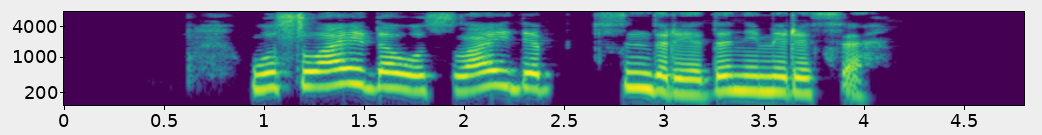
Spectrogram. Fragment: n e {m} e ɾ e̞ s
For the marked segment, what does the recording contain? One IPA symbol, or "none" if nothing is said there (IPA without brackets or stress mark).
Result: m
